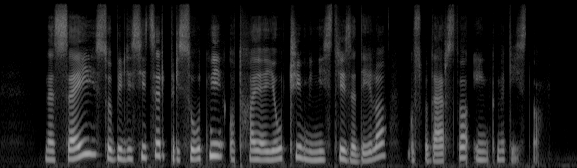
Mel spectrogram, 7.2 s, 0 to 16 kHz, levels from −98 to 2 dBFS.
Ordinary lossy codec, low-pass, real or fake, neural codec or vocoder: none; 14.4 kHz; fake; autoencoder, 48 kHz, 32 numbers a frame, DAC-VAE, trained on Japanese speech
